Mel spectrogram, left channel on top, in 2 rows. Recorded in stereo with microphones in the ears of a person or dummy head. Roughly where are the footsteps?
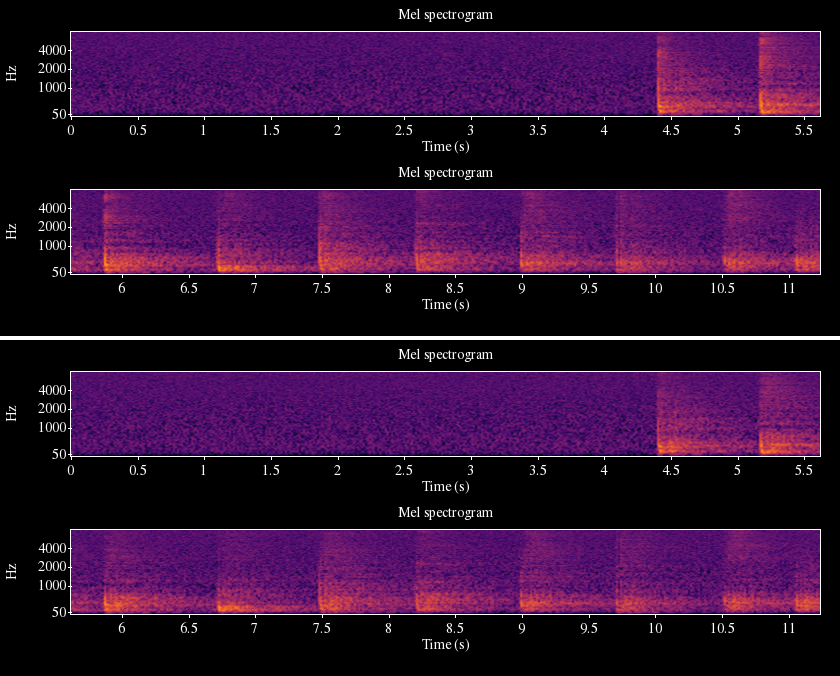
Left.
